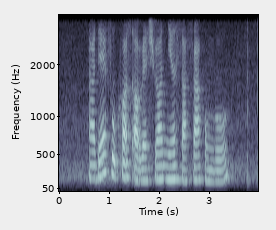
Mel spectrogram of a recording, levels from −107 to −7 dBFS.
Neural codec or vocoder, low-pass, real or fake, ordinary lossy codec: none; 3.6 kHz; real; none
